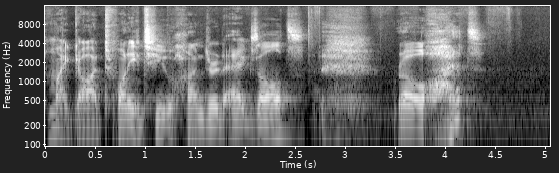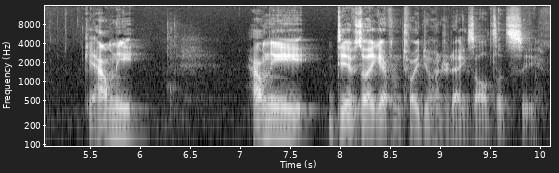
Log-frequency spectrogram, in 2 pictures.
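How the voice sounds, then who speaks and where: A young man doing casual live commentary while playing a game, a bit congested and clearing his throat often, swearing and talking to chat. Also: lowish voice, animated, measured pace, pauses often. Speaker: game streamer.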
